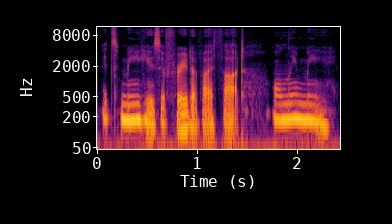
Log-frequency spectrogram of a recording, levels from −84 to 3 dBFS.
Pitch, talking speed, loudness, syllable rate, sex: 170 Hz, 220 wpm, -18 LUFS, 5.1 syllables/s, female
